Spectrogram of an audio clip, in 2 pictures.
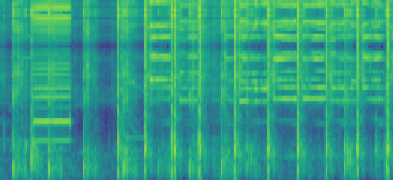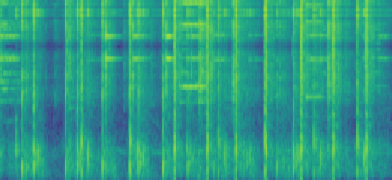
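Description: A short electronic shot-timer beep, then rapid strings of pistol shots in practical-shooting competition, with steel targets ringing as they are hit.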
